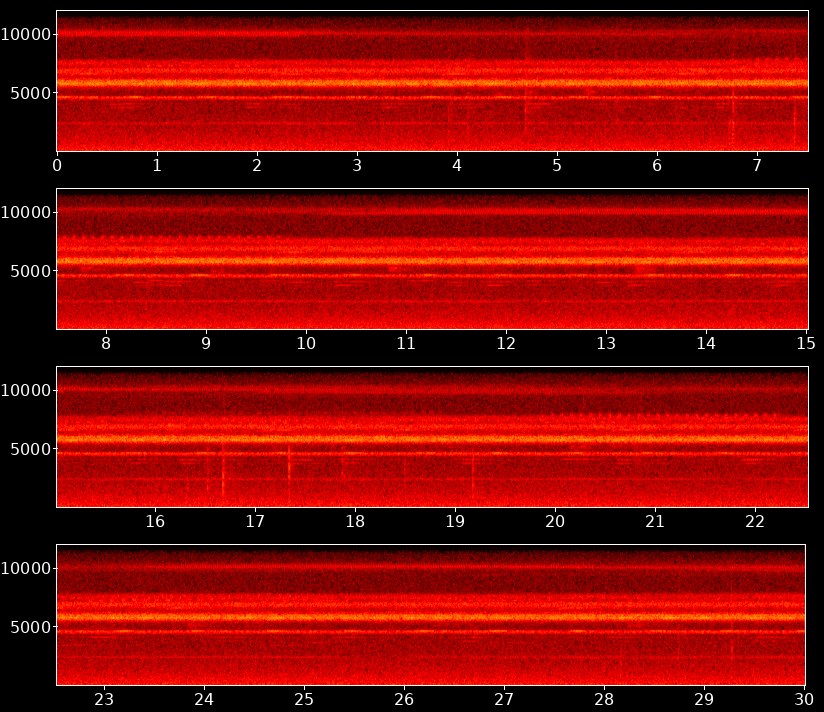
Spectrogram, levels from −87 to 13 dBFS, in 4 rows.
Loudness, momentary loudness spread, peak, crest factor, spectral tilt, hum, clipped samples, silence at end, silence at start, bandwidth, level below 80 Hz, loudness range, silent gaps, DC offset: -29 LUFS; 1 LU; -18 dBFS; 14 dB; 0 dB/octave; none; under 0.1%; 0 s; 0 s; 12 kHz; -52 dBFS; 1 LU; none; 0.2%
